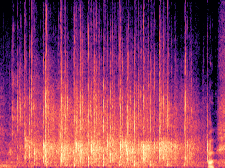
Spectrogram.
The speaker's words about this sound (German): Ich bitte euch einmal auf die Bühne. Großen Applaus für die fünf.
